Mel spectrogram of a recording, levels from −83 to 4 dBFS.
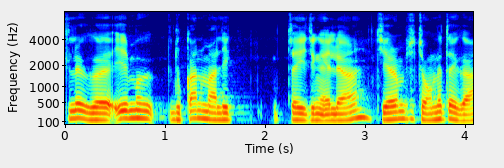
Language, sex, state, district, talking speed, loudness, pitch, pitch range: Wancho, male, Arunachal Pradesh, Longding, 205 wpm, -14 LUFS, 135 Hz, 130-150 Hz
